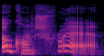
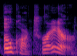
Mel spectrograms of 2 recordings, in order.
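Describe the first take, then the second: First: Very slow, higher mock-French au contraire; hammed-up French au contraire; drawn-out mock French. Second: Slow mock-French au contraire; lightly hammed French au contraire. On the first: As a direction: stretch it out snootily. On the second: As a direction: savour it like a snooty Frenchman.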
